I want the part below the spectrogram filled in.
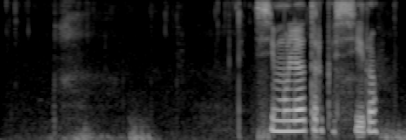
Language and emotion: Russian, neutral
